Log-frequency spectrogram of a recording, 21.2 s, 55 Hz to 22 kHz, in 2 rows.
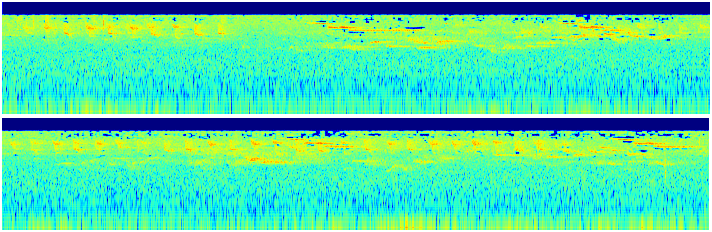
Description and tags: birds are singing 017
Singing birds in the spring forest.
